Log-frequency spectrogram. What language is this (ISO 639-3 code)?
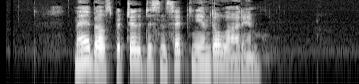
lav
